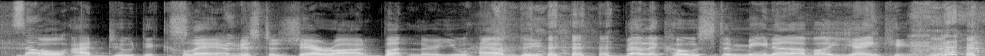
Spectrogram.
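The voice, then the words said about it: Hammy genteel Southern accent. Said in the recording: “totally hammy and ... a little bit Southern ... genteel Southern accent that continually slips.”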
